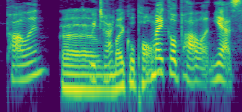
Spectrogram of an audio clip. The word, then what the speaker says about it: Pollan: Richard Pollock did I say his name right Pollan Michael Paul Michael Pollan yes thank you yeah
